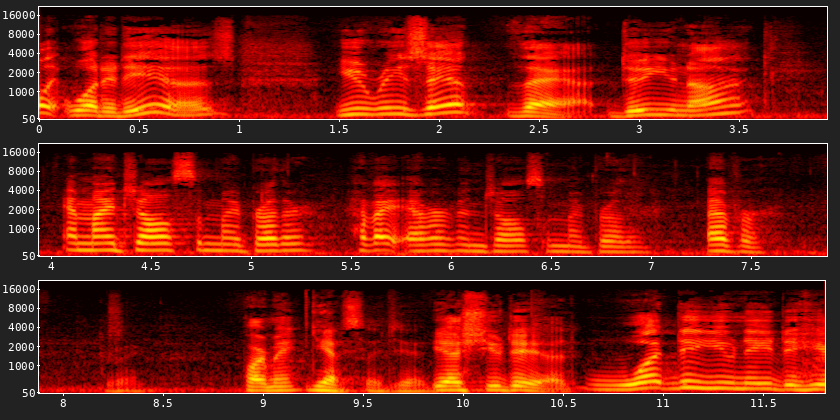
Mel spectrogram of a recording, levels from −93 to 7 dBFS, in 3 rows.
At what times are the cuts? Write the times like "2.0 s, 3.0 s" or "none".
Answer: 8.2 s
